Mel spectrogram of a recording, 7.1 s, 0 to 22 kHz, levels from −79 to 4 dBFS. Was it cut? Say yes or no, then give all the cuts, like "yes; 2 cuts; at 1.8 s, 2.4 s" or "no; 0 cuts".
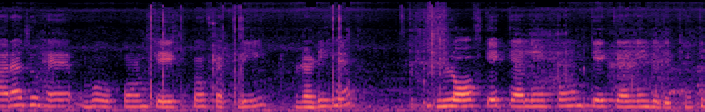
no; 0 cuts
